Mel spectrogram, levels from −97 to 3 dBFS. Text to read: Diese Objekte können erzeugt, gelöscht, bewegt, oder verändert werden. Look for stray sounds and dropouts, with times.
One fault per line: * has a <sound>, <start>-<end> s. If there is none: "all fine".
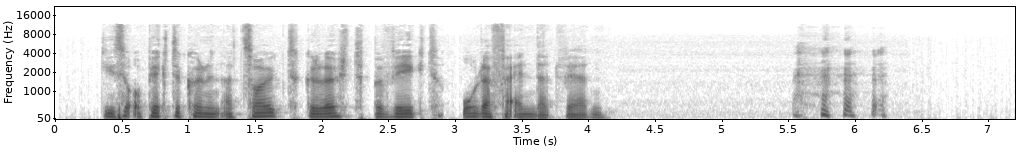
* has a laugh, 5.5-6.3 s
